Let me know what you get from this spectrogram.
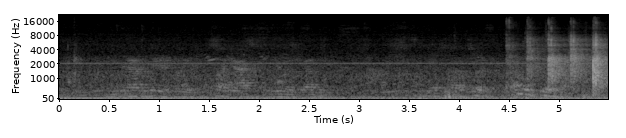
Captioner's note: attendee talking quietly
